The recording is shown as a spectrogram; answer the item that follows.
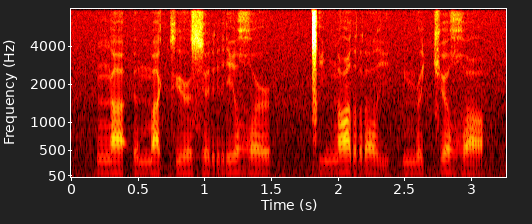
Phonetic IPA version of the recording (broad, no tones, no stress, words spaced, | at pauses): ŋaʔɘ makʲə˞zʏ riʁʷə˞ | ǀiŋɑrɔi̯ | mə˞cʏʁʷɑ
